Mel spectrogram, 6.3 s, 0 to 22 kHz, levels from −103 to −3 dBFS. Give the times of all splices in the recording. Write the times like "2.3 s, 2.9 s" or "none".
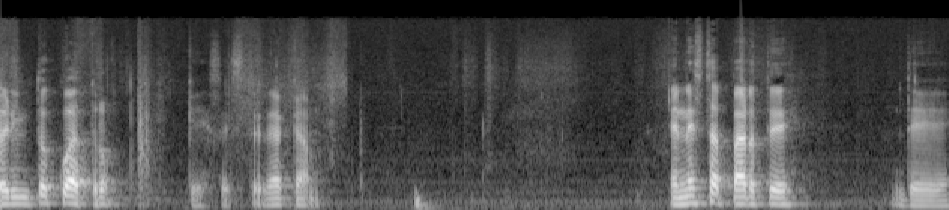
4.8 s

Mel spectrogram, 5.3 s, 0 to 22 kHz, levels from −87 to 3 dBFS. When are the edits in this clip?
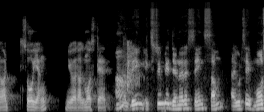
2.2 s

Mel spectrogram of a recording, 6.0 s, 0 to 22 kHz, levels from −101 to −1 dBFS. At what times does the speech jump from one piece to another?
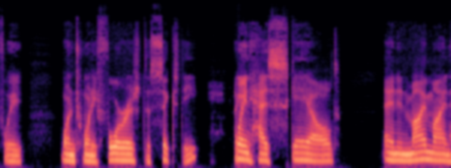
3.2 s

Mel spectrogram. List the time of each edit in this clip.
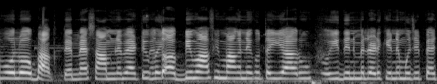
1.6 s, 3.3 s

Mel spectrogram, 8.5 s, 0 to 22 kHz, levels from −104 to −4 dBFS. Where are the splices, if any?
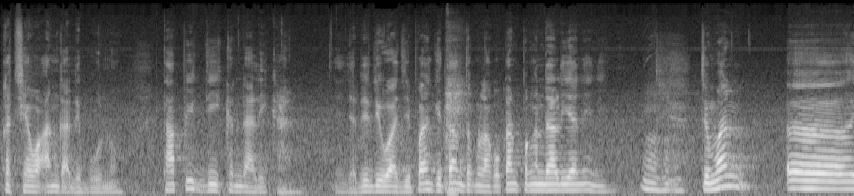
none

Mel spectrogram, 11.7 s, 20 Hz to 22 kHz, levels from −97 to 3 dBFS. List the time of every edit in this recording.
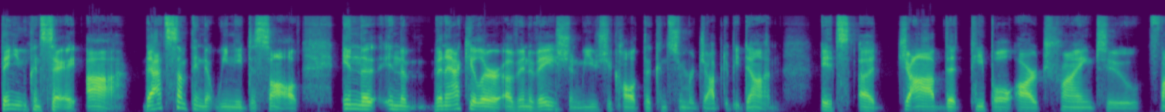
none

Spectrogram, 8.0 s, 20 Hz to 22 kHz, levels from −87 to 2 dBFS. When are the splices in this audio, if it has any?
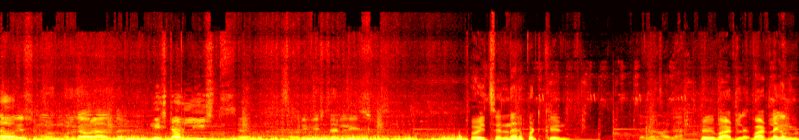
4.7 s

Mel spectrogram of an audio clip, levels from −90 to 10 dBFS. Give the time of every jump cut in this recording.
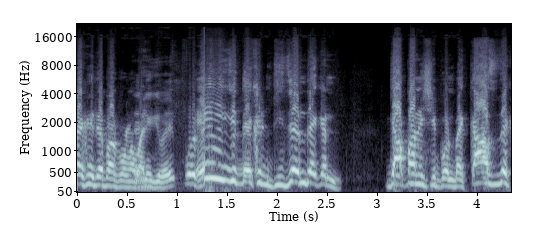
1.3 s

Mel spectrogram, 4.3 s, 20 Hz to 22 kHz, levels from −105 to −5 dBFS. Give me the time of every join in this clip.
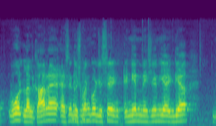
1.2 s

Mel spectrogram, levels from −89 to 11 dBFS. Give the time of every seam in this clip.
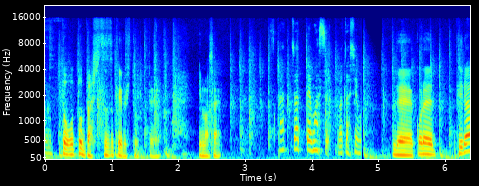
4.7 s

